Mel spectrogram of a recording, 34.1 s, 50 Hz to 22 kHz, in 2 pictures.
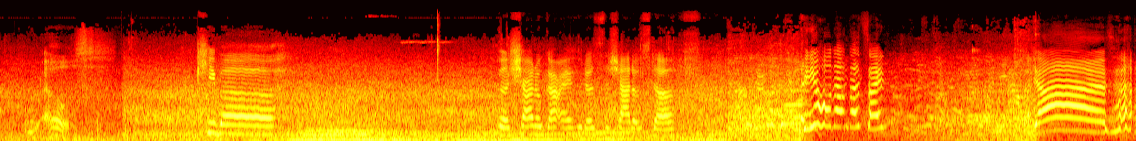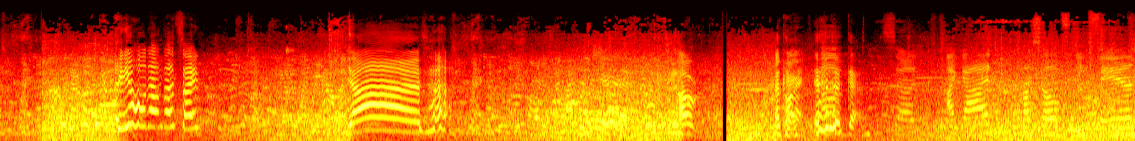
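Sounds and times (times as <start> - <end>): road traffic rumble: 0.0 - 34.0
crowd chatter in a hall: 10.8 - 34.0.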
